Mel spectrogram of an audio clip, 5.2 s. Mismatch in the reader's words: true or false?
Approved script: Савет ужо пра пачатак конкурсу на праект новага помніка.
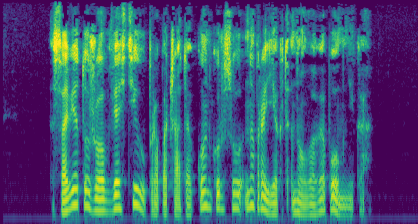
true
